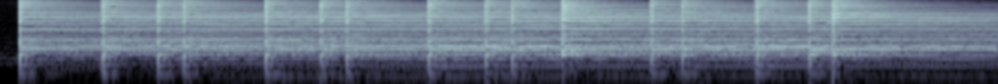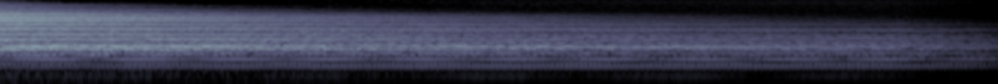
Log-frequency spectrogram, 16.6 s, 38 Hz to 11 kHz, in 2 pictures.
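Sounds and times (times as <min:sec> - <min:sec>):
Meinl B21MR cymbal: 0:00.0 - 0:16.1.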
